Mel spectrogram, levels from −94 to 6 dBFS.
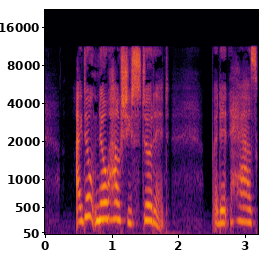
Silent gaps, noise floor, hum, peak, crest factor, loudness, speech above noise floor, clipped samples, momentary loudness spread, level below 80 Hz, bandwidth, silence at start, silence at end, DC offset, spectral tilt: none; -52 dBFS; none; -2 dBFS; 18 dB; -19 LUFS; 32 dB; under 0.1%; 11 LU; -56 dBFS; 11.5 kHz; 0.45 s; 0.05 s; under 0.1%; -2.5 dB/octave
